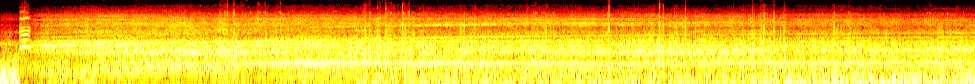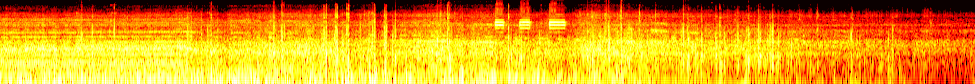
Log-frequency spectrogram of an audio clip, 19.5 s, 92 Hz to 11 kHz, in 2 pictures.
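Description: K-Lion Santa 200 quad bike engine running under way at a steady pitch, then easing off about twelve seconds in. A few short high beeps sound about fifteen seconds in, and the engine sound falls away near the end.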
